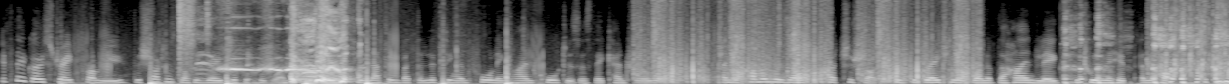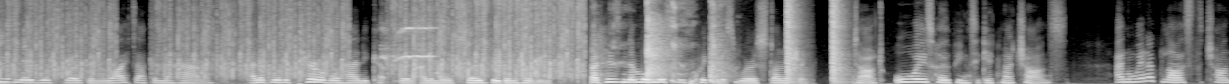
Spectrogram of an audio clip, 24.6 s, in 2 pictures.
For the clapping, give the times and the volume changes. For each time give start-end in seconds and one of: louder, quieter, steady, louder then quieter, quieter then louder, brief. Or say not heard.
11.4-20.8 louder.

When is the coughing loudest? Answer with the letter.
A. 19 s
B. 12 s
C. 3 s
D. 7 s
C.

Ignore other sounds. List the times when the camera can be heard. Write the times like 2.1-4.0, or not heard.
not heard.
